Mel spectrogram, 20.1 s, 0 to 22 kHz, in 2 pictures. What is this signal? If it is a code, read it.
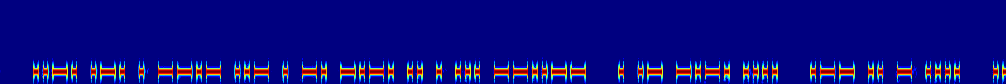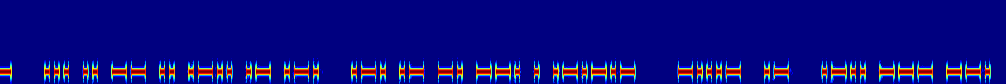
Morse code, heard as a keyed tone, about 25 wpm, 600 Hz. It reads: FREQUENCIES, EACH WITH A SIMILAR RANGE. <BT> A LOG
